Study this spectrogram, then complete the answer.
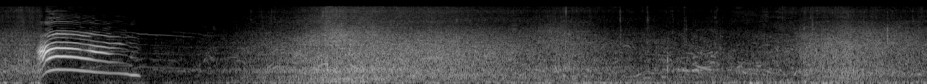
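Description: Ocean surf washes steadily onto a sandy beach where a sandcastle stands near the water, a soft continuous roar of breaking waves after a brief high whining cry at the start.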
